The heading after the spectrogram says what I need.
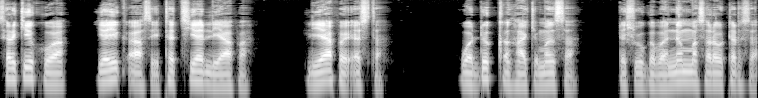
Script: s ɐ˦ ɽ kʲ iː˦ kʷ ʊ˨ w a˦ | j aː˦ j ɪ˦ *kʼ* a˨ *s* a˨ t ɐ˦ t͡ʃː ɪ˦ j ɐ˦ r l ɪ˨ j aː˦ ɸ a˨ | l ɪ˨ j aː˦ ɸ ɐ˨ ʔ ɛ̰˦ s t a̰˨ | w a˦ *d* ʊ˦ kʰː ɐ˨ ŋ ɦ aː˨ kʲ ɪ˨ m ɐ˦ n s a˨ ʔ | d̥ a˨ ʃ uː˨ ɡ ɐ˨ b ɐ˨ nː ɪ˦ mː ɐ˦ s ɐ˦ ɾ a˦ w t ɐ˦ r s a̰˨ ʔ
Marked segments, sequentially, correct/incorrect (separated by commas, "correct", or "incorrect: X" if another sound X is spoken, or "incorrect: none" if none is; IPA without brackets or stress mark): correct, correct, correct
